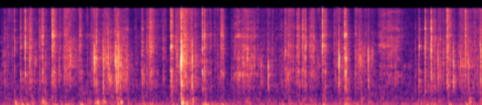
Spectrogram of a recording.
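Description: A small knife blade cuts and scrapes into the edge of a palm-sized, round white block of pressed, slightly damp salt held in one hand, crumbling it. The result is a dense run of quick, dry, gritty crunches and scrapes, mostly high and bright with almost no low end, each dying away almost at once.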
